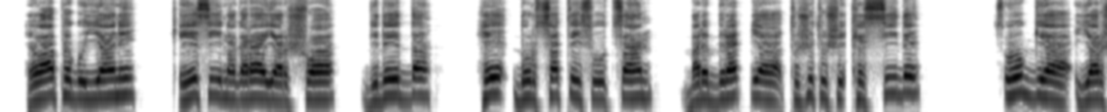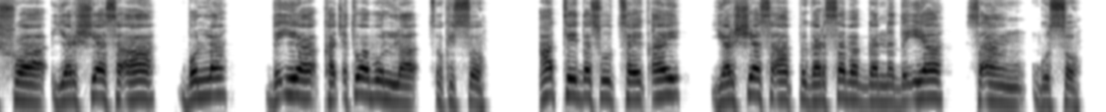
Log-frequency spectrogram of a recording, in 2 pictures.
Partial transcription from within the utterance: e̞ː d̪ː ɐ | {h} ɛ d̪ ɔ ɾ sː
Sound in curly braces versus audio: correct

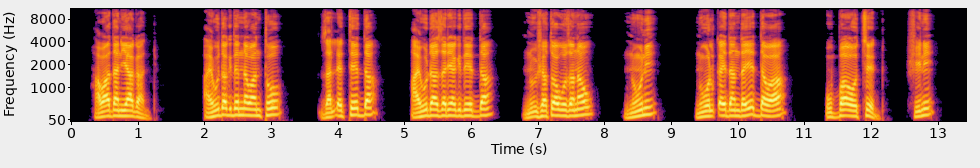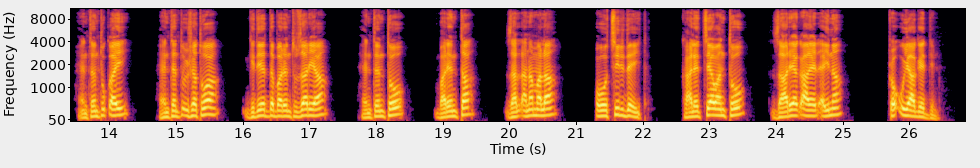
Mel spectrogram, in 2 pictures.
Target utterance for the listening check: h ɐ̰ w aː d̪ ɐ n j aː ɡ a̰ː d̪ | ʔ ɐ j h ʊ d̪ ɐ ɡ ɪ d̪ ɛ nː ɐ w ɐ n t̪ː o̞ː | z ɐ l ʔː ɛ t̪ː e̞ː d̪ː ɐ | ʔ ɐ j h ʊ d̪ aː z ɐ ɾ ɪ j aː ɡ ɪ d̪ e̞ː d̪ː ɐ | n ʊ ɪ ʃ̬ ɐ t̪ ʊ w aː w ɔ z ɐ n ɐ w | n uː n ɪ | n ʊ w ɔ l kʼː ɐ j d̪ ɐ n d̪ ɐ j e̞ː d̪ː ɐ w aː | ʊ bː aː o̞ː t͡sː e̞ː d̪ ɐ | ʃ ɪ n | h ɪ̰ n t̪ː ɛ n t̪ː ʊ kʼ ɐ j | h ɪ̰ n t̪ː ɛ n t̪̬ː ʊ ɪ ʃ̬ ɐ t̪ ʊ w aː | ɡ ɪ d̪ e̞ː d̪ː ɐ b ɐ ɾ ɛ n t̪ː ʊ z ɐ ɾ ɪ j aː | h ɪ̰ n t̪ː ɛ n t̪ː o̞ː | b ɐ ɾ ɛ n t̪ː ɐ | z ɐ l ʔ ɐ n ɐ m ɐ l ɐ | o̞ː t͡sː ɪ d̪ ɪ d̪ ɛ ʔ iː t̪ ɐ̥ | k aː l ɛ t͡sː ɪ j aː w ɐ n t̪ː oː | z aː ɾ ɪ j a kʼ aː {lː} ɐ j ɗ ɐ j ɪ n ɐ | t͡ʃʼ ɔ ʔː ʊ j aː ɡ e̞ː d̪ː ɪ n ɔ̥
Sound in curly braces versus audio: incorrect: l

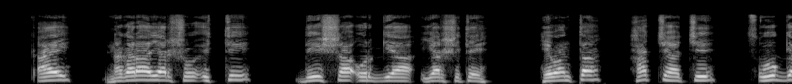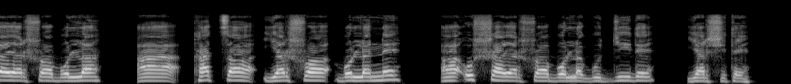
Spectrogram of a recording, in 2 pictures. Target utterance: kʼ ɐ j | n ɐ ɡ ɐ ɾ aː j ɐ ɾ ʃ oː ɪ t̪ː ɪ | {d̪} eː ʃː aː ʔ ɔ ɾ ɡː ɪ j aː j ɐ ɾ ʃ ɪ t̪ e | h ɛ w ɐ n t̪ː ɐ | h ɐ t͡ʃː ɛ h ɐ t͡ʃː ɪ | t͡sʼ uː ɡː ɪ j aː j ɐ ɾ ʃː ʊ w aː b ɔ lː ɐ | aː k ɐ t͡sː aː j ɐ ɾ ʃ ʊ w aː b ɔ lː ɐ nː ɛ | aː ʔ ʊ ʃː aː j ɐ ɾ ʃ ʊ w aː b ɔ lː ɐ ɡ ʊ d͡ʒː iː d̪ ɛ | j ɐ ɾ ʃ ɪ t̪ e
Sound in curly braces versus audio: correct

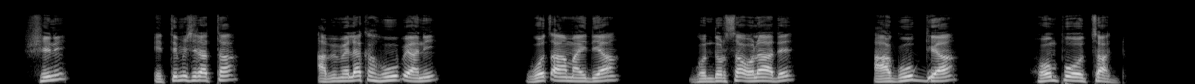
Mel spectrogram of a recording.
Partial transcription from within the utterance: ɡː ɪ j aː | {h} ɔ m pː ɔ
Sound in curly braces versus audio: correct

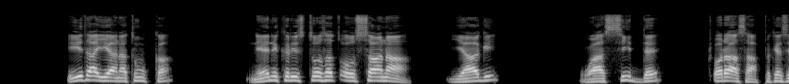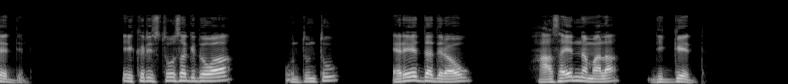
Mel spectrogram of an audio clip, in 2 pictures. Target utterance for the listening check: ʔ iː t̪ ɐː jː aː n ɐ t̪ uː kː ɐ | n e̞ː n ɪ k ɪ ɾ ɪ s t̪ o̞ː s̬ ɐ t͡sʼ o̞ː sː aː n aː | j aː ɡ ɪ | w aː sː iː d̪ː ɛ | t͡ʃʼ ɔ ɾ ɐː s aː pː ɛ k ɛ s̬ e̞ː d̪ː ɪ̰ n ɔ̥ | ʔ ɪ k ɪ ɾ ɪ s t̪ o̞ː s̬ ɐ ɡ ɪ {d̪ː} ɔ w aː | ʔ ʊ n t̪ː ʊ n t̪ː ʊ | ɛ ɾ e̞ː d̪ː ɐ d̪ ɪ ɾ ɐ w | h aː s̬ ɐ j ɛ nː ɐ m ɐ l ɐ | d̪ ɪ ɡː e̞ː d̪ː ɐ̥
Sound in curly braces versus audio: incorrect: d̪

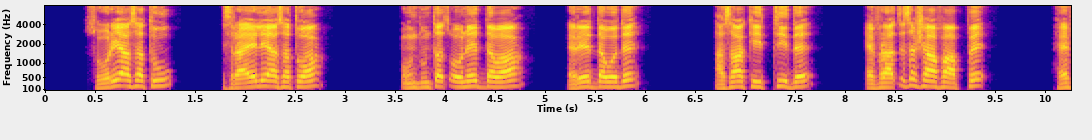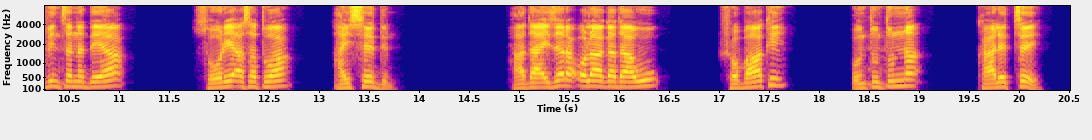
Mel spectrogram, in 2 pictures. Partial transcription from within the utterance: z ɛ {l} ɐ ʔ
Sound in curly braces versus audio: incorrect: ɾ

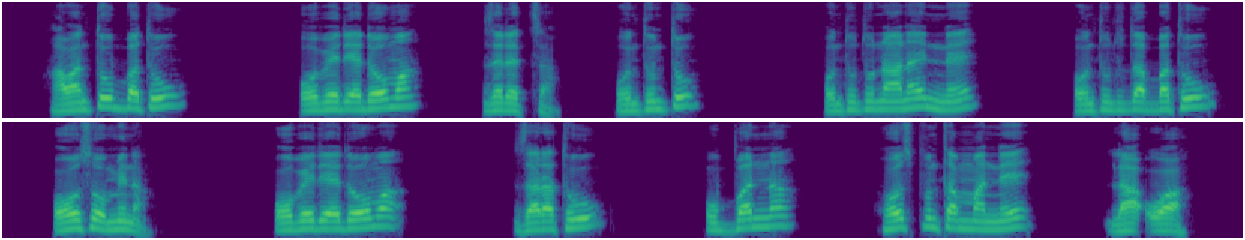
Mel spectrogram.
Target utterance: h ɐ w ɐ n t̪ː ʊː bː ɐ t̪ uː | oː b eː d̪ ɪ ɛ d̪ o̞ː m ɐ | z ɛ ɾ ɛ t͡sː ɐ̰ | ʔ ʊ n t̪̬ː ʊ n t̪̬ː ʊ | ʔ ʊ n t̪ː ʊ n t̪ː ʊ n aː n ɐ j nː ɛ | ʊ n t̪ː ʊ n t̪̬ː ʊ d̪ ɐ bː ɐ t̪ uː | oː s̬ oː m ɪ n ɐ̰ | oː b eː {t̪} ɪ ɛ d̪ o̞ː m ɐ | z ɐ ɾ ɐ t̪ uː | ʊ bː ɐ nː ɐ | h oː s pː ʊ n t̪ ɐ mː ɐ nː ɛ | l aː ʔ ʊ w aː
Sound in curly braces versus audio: incorrect: d̪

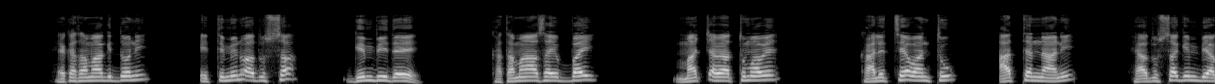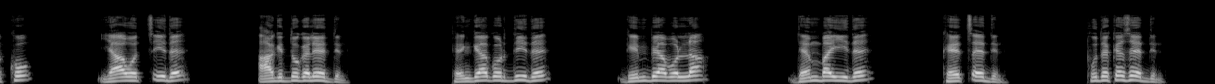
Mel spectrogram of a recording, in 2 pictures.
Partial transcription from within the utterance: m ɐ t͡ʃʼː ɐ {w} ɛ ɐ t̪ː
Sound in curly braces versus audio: correct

